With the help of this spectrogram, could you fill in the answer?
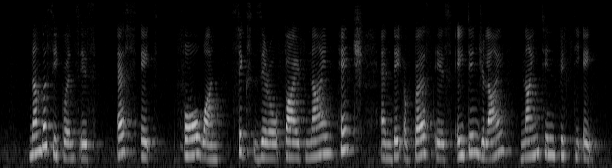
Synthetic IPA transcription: nãmbəsikwə̃nsɪs | ʔɛset̚ | fɔwãn | sɪksziɹofaɪvnãɪ̃nhet͡ʃ | ʔɛ̃ndetɔfbəθɪsʔetĩnd͡ʒulaɪnãɪ̃ntʰĩnfɪftiʔet̚

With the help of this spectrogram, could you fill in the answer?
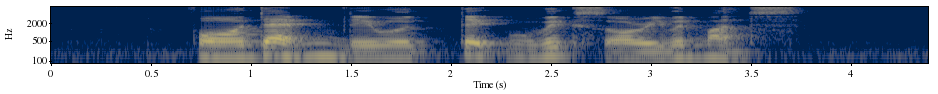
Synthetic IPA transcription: fɔdɛ̃mdewutek̚wiksɔɹivə̃nmãnts

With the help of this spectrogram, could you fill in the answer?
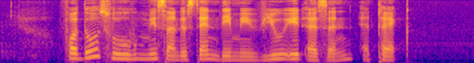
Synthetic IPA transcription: fɔdoshumɪsãndəstɛ̃nd̪emevjuɪtɛsɛ̃nətʰɛk

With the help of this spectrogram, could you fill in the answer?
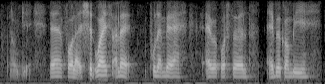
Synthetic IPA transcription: o̰kʰḛdɛ̃nfɔlaɪkʃit̚wajsa̰ɪlaɪk | pʰulɛ̃nbɛkɛɹopɔstəl | ʔɛ̰bəkɔ̃mbi

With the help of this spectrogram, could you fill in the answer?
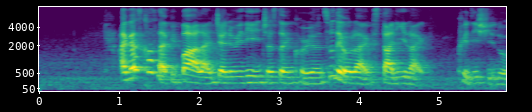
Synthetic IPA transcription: ʔaɪɡɛskʰɔslaɪjk̚pipəlalaɪk̚d͡ʒɛnjuĩnliĩntʰɹɛstədĩnkʰəɹiə̃nsodewəlaɪkstadilaɪk̚ | kʰːɹitiʃilu

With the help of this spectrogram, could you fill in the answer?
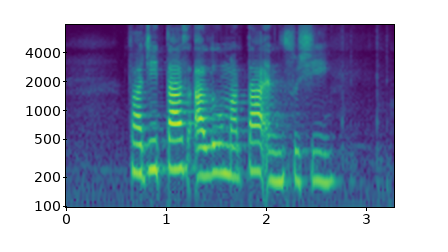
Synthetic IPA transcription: fad͡ʒit̪asalumat̪aɛ̃nsuʃi

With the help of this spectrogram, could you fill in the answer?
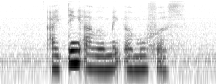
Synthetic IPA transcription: ʔajt̪ɪ̃ŋka̰ɪwɪlmekəmuffəs

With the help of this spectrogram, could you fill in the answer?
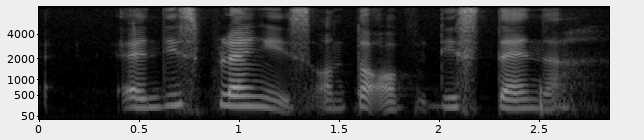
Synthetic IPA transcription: ɛ̃ndisplɛ̃nisɔ̰̃ntɔpɔfdistɛ̃na̰

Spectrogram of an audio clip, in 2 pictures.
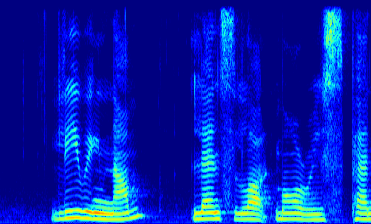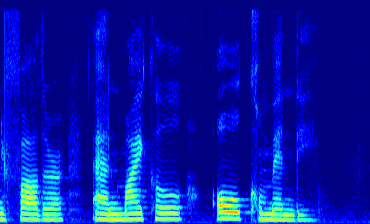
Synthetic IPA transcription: liwɪ̃ŋnãm | lɛ̃nsəlɔt̚mɔɹispʰɛnifaðə˞ʔɛ̃nmaɪjkʰəl | ʔolkʰɔmɛ̃ndi

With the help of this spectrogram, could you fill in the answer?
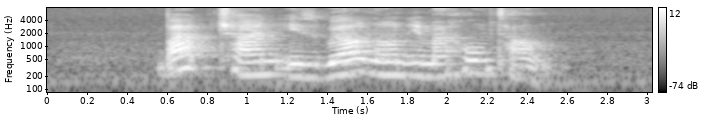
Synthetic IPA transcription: bak̚t͡ʃʰãnɪzwɛlˠnõnɪ̃nmajɦõmtʰãʊ̃n

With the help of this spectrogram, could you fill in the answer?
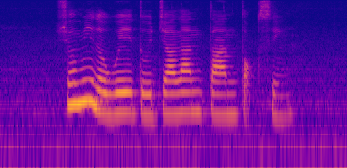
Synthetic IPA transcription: ʃomiləwet̪od͡ʒalant̪ant̪ɔk̚sɪŋ

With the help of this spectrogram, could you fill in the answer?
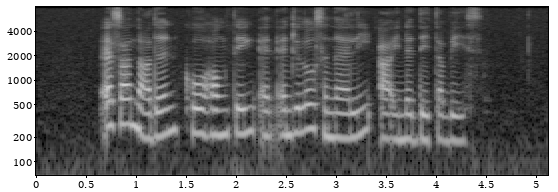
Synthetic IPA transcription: ʔɛsɔ̃nɔdə̃nkʰoɦɔ̃ŋtẽŋɛ̰̃nʔɛ̰̃nd͡ʒəlosənaliʔaʔĩndədetabes

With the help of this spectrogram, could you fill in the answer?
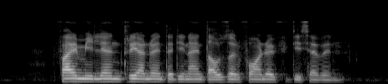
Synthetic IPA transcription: faɪvmiljə̃nt̪ʰɹiːɦãndɹədɛ̃nt̪ətinãɪj̃nt̪ʰawzə̃nfɔhãndɹədfiftisɛvə̃n

